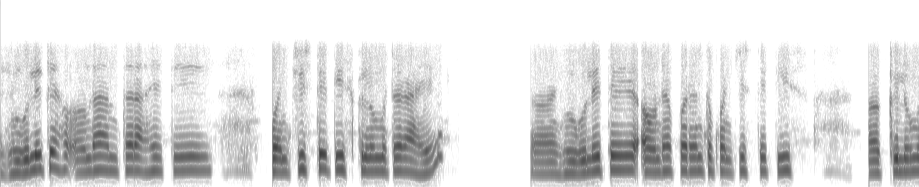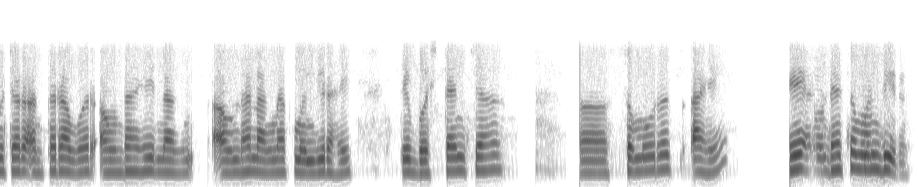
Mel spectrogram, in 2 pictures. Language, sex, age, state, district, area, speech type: Marathi, male, 30-45, Maharashtra, Hingoli, rural, conversation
